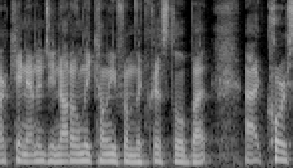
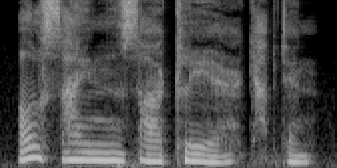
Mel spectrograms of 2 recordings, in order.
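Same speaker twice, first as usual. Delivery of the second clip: put-on slurred, slow whispering. A masked character answers the captain without looking at him, slow slurred whisper. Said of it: "kind of in this slow, almost kind of slurred, whispered voice".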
